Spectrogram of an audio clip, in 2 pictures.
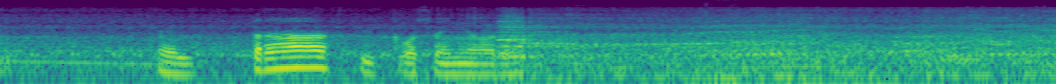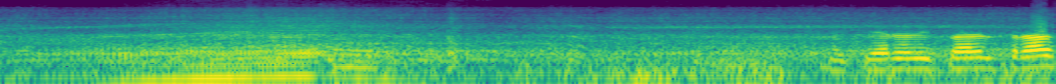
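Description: A motorcycle engine hums steadily and revs up briefly.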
